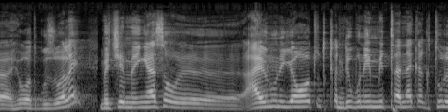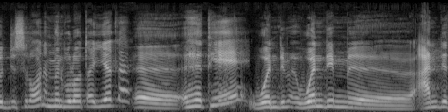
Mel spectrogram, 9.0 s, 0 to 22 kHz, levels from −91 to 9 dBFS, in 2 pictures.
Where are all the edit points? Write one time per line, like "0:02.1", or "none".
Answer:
0:00.9
0:05.7
0:07.0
